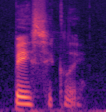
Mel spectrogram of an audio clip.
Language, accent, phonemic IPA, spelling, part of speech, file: English, US, /ˈbeɪ.sɪk.(ə.)li/, basically, adverb, En-us-basically.ogg
- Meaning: 1. In a fundamental, essential or basic manner 2. Essentially; mostly; pretty much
